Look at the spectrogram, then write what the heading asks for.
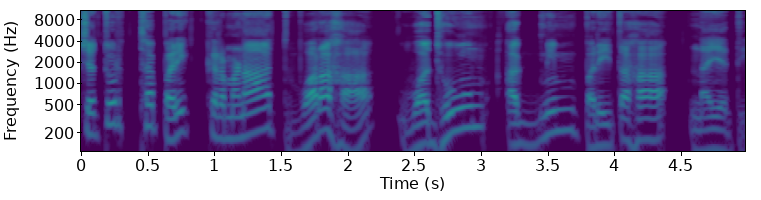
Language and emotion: Sanskrit, neutral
